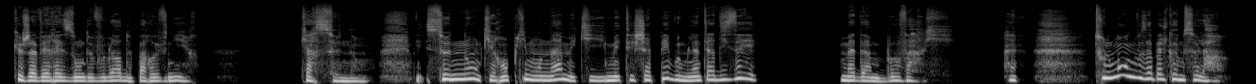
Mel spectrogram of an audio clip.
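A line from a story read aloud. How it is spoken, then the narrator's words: Melancholy voice. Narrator (French): répliqua-t-il d'une voix mélancolique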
